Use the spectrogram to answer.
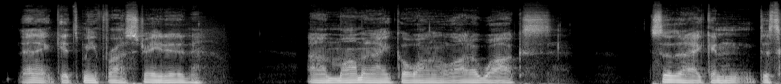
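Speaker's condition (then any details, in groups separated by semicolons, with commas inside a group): ALS; affects hand function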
